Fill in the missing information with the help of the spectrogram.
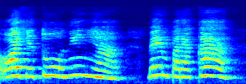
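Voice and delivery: high-pitched imperious storybook queen; angry shouting queen. Acted. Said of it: "muy, muy enfadada, gritando".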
